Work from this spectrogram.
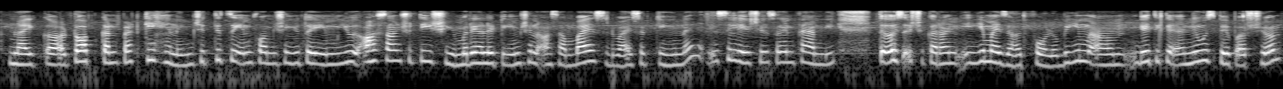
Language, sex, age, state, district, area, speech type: Kashmiri, female, 18-30, Jammu and Kashmir, Srinagar, urban, spontaneous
